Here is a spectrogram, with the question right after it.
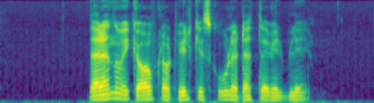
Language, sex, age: Norwegian, male, 22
